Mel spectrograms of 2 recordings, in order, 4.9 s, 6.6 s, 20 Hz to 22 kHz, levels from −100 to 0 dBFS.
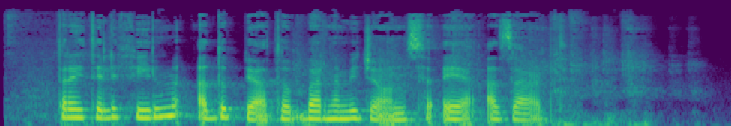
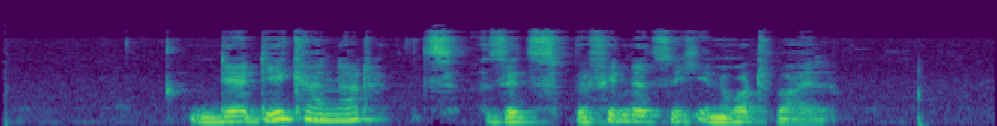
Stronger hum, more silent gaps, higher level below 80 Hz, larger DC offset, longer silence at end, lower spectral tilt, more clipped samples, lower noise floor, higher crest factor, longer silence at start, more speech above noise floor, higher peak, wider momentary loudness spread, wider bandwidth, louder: neither; neither; first, -42 dBFS vs -60 dBFS; neither; second, 0.6 s vs 1.15 s; about the same, -6 dB/octave vs -5.5 dB/octave; neither; second, -59 dBFS vs -71 dBFS; about the same, 18 dB vs 18 dB; second, 0.4 s vs 1.1 s; second, 42 dB vs 47 dB; first, -2 dBFS vs -8 dBFS; second, 6 LU vs 17 LU; first, 15.5 kHz vs 9.6 kHz; first, -18 LUFS vs -25 LUFS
